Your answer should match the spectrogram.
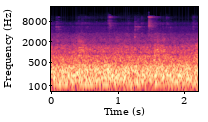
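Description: Steady rushing of flowing water, echoing in a tunnel, with a few faint clinks.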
